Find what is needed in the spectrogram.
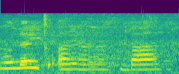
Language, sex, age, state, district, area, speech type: Assamese, female, 18-30, Assam, Kamrup Metropolitan, urban, spontaneous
